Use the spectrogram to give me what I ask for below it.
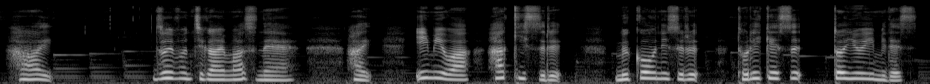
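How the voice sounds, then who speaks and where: A woman hosting a podcast English lesson, talking politely and chattily with soft fillers. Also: a little high, takes it slowly, long pauses, dry recording, faint music behind. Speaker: host of an English-learning podcast.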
